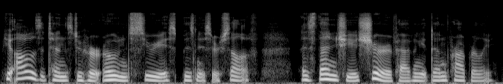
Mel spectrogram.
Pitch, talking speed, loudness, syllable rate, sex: 190 Hz, 225 wpm, -17 LUFS, 6.3 syllables/s, female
